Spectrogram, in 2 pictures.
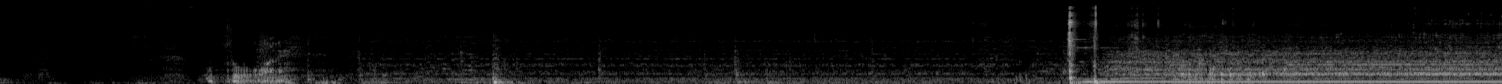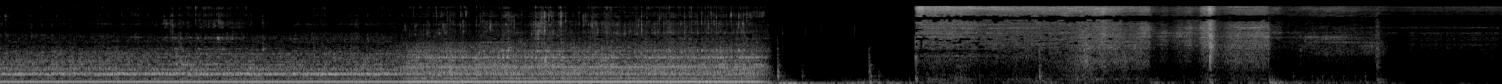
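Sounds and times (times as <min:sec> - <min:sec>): pump motor hum: 0:10.7 - 0:22.8
loud gas hiss: 0:24.2 - 0:30.0.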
